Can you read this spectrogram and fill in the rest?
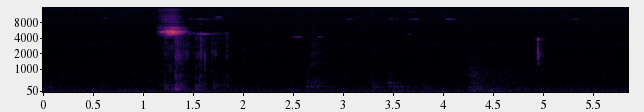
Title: English teacher has sneeze fit! (f)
